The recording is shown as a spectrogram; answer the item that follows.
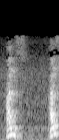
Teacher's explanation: आपकी नासिका मार्ग से ही वायु बाहर निकलेगी, जिसे हम अनुस्वार की श्रेणी में लेते हैं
